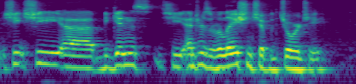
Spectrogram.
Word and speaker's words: George: That's how George is pronounced in Japanese. – I know. It's fun to say it as Georgie. – That's true. – That is Georgie. – It's more like Joji.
